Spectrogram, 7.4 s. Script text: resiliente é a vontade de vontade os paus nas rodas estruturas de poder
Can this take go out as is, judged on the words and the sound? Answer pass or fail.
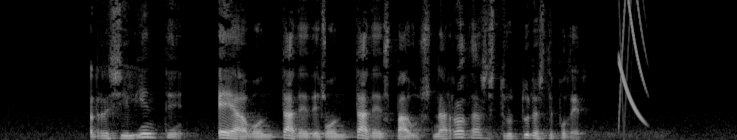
fail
